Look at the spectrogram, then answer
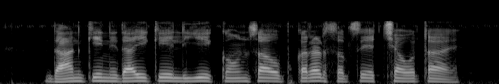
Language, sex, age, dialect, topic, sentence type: Hindi, male, 25-30, Awadhi Bundeli, agriculture, question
